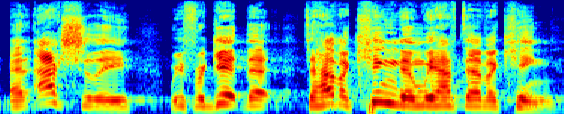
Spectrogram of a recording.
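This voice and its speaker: A man's voice: sits high, fairly quick, pushed and bright, clean tone, in a large hall. A man preaching a sermon as a pastor, earnest and building to emphatic peaks, with restarts and asides.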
